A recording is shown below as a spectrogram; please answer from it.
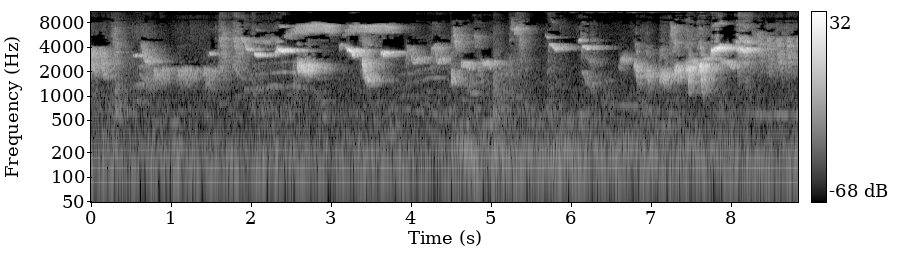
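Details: Flycatcher (sikatan londo) performing an active, rambling song of high whistles, chirps and short rising and falling slurs, delivered in quick irregular bursts with loud accented notes throughout.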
